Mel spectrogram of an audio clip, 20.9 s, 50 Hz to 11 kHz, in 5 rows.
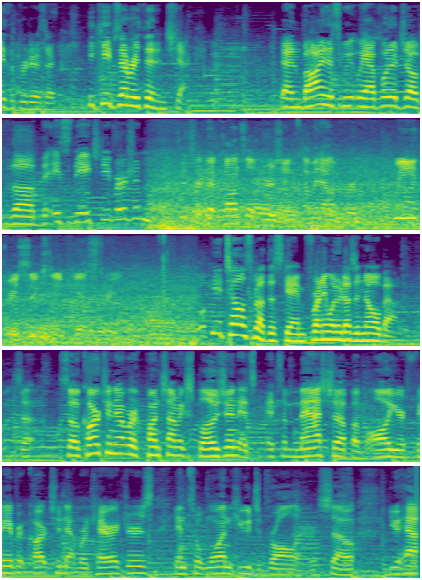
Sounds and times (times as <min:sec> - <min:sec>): Speech: 0:00.0 - 0:01.9, 0:02.8 - 0:20.9
Music: 0:00.0 - 0:20.9.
